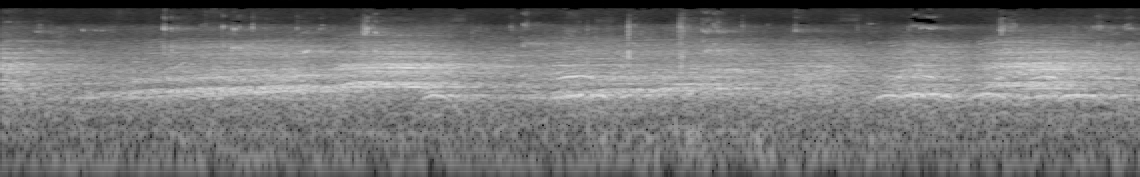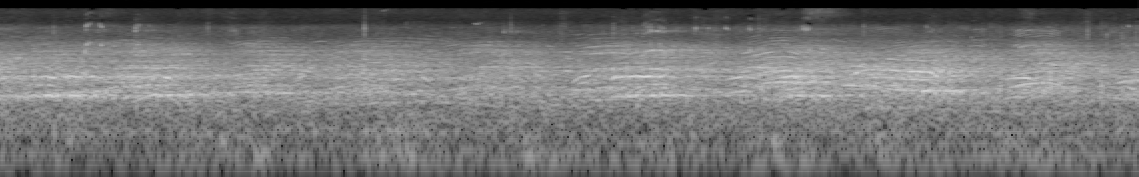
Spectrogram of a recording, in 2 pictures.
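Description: A large crowd cheers and shouts throughout an echoing arena.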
